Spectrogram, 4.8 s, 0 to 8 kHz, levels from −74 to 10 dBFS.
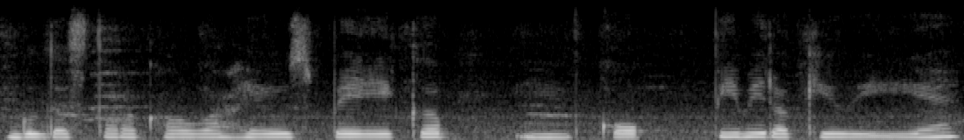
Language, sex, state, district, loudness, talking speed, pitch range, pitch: Hindi, female, Madhya Pradesh, Dhar, -14 LUFS, 135 wpm, 195-210 Hz, 200 Hz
